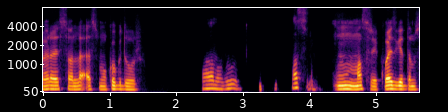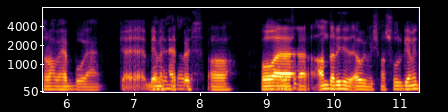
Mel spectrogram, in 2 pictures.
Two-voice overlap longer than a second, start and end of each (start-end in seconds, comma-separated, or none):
none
